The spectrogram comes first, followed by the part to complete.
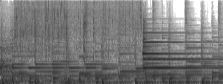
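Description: Diced pork sizzling as it browns in a pan in its own rendered fat and a little added oil, under background music. About three seconds in the sizzle drops away and only the music carries on.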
